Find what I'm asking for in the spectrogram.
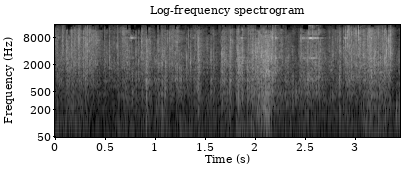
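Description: Metal bolts clink and rattle softly as they are sorted and handled up close, with small scattered jingles and one brighter clatter in the middle.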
